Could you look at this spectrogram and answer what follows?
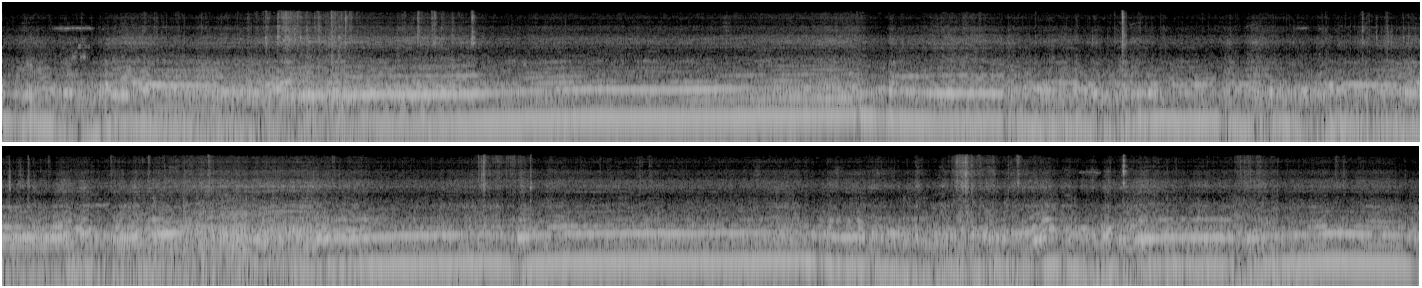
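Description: Rally car engine at speed, heard from inside the cabin. Its pitch climbs slowly and then drops sharply several times. Underneath is a steady low rumble of tyres on the snow-covered road.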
